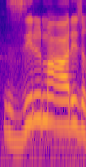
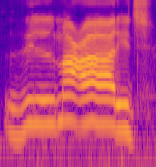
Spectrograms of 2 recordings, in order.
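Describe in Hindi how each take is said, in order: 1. पहला शब्द भुनभुनाती हुई z आवाज़ से शुरू होता है। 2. पहला शब्द नरम th आवाज़ से शुरू होता है। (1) "ज़ाल की जगह हम ज़ा नहीं पढ़ेंगे ... गलत है" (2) "सही है"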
